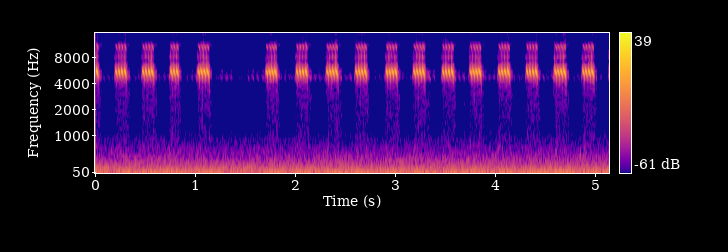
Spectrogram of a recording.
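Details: Cricket in the wild producing high, crisp chirps roughly four per second, with a half-second silence early on before the rhythm picks up again; soft low noise beneath.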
